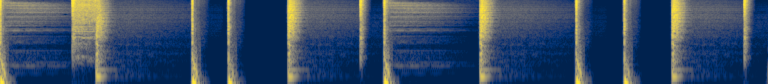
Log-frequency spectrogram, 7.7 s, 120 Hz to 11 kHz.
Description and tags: beat with snare 4 4 125bpm blobby type kick fizzy hats 3456-3466
beat with snare 4 4 125bpm blobby type kick fizzy hats
quantized, groovy, loop, beat, percs, drum, dance, drum-loop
